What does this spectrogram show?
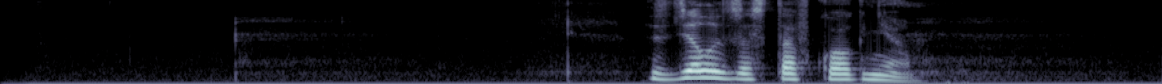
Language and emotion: Russian, neutral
